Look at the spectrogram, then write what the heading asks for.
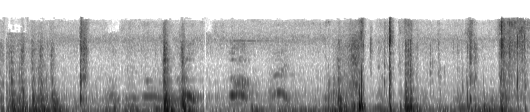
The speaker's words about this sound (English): Whoa! I was right. Yeah, dude, they smashed the window in. Was that necessary?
